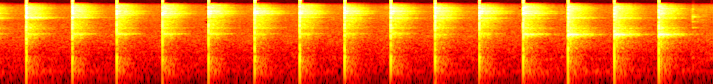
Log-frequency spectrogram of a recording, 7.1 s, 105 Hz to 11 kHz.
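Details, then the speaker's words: Outer wheel bearing race being hammered in on a 1997 Volkswagen Cabrio hub, race chilled in the freezer first: about fourteen sharp blows, roughly two a second, ringing clean and solid, meaning the race is fully seated. "so we have that nice solid sound and of course you'll probably want to go back and just just check the rims make sure everything is fully seated nice and even"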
